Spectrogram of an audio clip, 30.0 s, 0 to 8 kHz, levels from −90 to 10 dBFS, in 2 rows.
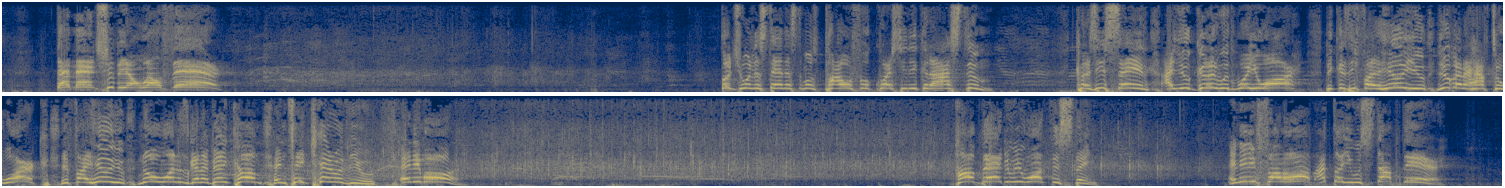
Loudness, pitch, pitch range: -12 LUFS, 350 Hz, 330-385 Hz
